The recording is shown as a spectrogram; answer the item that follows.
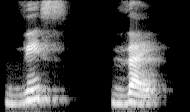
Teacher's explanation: you make it buz right where your tongue touches your teeth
